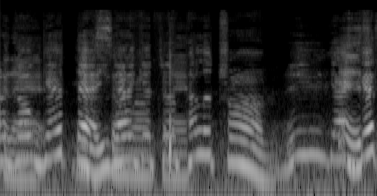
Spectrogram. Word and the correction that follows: Peloton: Still saying it wrong. – Hey. But yeah, you know. – So wrong. I can't with you. – Yeah, I get you. Gotta work them hips. Gotta work. It's the way it's spelled. – Peloton. – Peloton? – Yes.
